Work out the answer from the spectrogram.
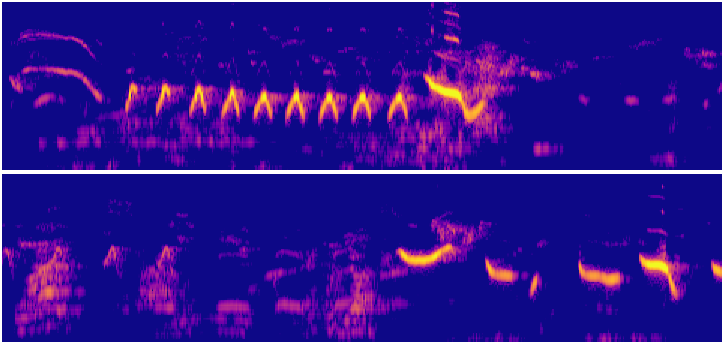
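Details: Laughingthrush trained to sing, opening with a fast series of about nine identical short whistled notes, then a looping slurred whistle, sparse softer notes, and a few clear rising and falling whistles.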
